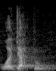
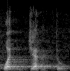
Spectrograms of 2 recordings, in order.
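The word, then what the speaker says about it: وَجَّهْتُ: ilaika wa wajah tuh jangan dibaca wajah tuh ah jadi bacanya Gan waktu sholat Allahu akbar kabiro walhamdulillahi katsiro wa Subhanallah ibukota wasilah wajah-wajah Iya tasdid gym nya wajjahtu wajah Tum Ho Hai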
